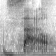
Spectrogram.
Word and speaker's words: subtle: It is written with a B, so make sure that when you're writing, you actually spell it in the right way, but the way you pronounce it is subtle.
